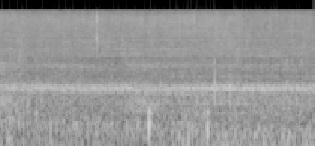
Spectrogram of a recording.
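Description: Thick green nettle (sisnu) curry simmering in a karahi over a wood fire while it is stirred with a long ladle: a steady bubbling hiss with a few light clicks.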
